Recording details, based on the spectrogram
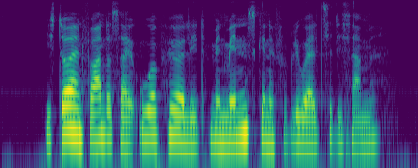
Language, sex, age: Danish, female, 25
